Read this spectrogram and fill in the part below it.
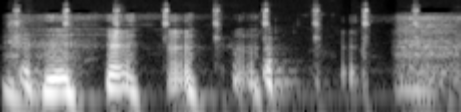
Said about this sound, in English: Do I hear ticking? Ah, thank goodness, yes. Once again, it's the dulcet tones of the Doom Clock.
